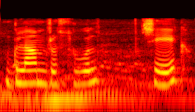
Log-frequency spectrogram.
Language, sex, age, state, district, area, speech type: Kashmiri, female, 18-30, Jammu and Kashmir, Ganderbal, rural, spontaneous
